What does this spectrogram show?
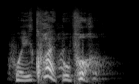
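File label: attack, Chinese; Akali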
